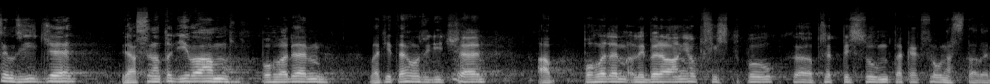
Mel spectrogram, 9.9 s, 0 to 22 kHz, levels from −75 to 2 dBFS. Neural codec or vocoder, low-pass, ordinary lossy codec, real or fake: vocoder, 44.1 kHz, 128 mel bands, Pupu-Vocoder; 14.4 kHz; Opus, 24 kbps; fake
